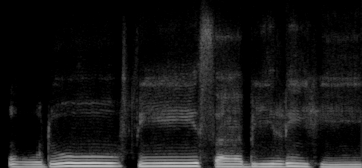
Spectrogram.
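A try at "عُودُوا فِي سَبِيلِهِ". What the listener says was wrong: U-nya panjang dulu atuh. Udu fi sabili. Gitu atuh non.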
